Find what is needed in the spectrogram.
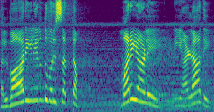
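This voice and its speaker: A woman's voice is heard. Behind it, music plays. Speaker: Bible college staff narrator.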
